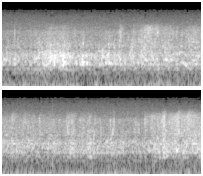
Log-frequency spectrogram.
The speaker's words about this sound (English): Fortunately, the water is quite deep, and with their keen presence of mind, they dive as they fall and strike the water in comparative safety.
